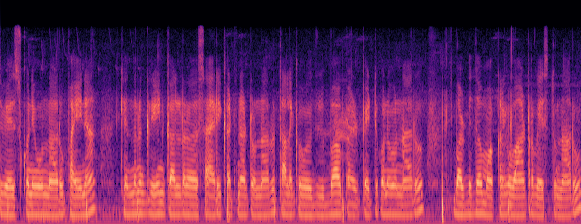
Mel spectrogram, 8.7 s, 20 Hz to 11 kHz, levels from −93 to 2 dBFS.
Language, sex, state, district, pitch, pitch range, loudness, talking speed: Telugu, male, Andhra Pradesh, Manyam, 115 Hz, 110-120 Hz, -20 LUFS, 125 wpm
